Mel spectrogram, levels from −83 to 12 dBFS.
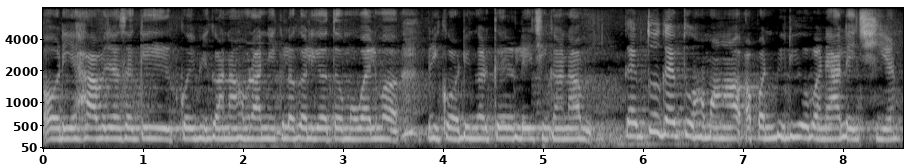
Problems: background sounds at intervals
